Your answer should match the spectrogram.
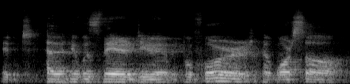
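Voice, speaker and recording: A man's voice: medium pitch, fairly even intonation, measured pace, darkish tone. A man from Bangladesh, a guest artist in a casual interview, who speaks hesitantly with many fillers and restarts in an old building. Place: old pre-war building in Poland. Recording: distant mic, long reverb, noisy ambience.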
